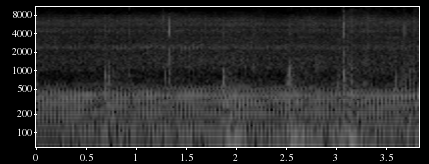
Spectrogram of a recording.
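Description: A lawnmower engine runs with a steady, buzzing low drone, holding an even loudness throughout, with a few faint ticks and clattering knocks on top.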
